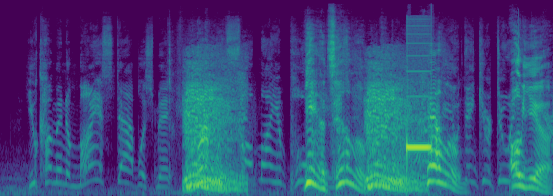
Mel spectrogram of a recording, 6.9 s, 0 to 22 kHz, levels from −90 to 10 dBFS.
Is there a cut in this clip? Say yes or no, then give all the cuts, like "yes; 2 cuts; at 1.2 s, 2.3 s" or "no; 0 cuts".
no; 0 cuts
